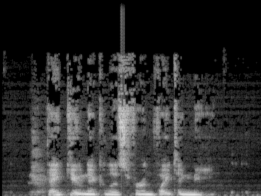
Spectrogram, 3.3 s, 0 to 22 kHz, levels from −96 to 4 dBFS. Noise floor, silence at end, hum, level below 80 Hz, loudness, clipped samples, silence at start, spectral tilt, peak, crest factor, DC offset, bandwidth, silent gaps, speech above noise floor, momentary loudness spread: -46 dBFS; 0.6 s; none; -52 dBFS; -15 LUFS; under 0.1%; 0.4 s; -3 dB/octave; 0 dBFS; 16 dB; under 0.1%; 16.5 kHz; none; 31 dB; 15 LU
